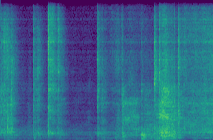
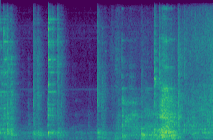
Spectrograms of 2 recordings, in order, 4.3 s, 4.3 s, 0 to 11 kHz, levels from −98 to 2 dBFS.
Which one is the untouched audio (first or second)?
second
